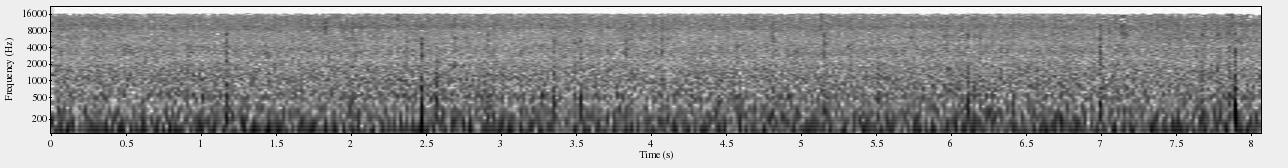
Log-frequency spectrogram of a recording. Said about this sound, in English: The thunder's getting closer. Are you afraid? You should be. I'm always afraid of it, especially at night. There's something so unnerving about rain at night, isn't there?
